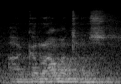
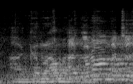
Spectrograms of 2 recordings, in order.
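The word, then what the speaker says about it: ἀγράμματος: Agrammatos. Agrammatos. Say that with me. Agrammatos. Agrammatos.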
